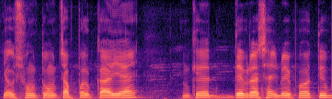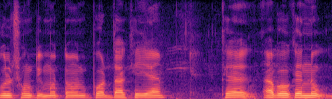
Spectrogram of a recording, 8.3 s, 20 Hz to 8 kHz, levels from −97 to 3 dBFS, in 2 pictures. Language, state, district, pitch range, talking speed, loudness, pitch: Kokborok, Tripura, West Tripura, 150-155 Hz, 150 wpm, -17 LUFS, 150 Hz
